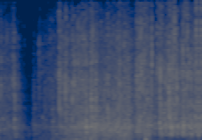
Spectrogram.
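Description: Crinkly plastic snack bag rustling irregularly as it is handled.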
